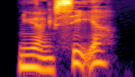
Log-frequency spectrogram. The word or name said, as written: nuancere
